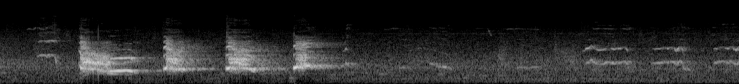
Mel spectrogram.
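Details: Puppy Daisy barks at a rabbit she is eager to reach: four loud sharp barks in the first three seconds, then softer high thin whimpers repeating toward the end.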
